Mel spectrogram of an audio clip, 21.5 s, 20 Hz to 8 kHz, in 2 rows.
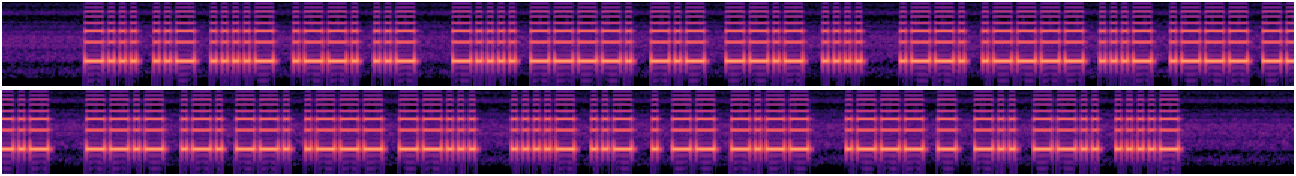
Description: Morse code, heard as a keyed tone, hand-sent with a paddle, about 26 wpm, 920 Hz. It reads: BU4PU 69KQH P1VJQ QRGJ7 4UEMY JTDZ4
